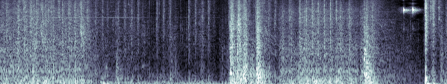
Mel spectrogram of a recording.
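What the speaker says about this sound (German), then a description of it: "ich schieße aber auf die Person auf dem Bild" Pistol and rifle gunfire in the tactical shooter Rainbow Six Siege, several sharp bursts spread across a few seconds with a loud final shot near the end, heard alone over a steady game background.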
